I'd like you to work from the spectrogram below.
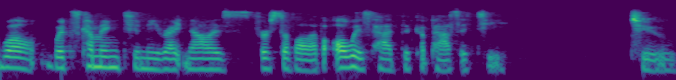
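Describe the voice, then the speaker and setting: With a French accent, the speaker talks at a very slow pace, leaving long, frequent pauses. The intonation is fairly even, and the sound is dry and close with no echo. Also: woman. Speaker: coaching client. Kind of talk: coaching session conversation. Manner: halting.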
